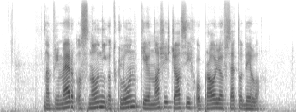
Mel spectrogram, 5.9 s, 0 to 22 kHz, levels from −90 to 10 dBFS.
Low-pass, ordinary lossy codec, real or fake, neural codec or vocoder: none; none; fake; codec, 44.1 kHz, 7.8 kbps, Pupu-Codec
